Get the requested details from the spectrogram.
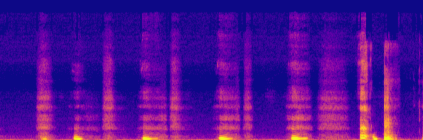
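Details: Rapid repeated sneezing with build-ups after smelling lilies and keeping them nearby: a run of about six sneezes, roughly one a second, some preceded by short indrawn build-up breaths.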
